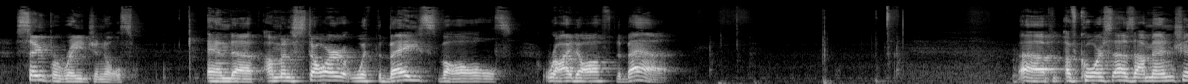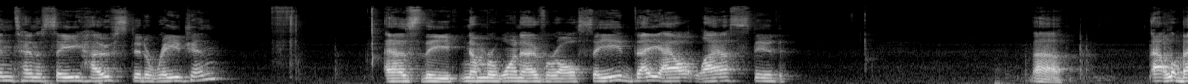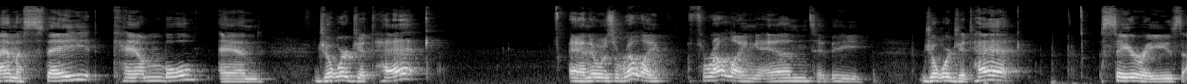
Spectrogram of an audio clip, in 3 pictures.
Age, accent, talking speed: 30-49, American, 85 wpm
